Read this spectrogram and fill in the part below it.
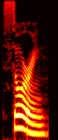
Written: soaring

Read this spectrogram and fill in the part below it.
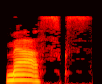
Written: masks

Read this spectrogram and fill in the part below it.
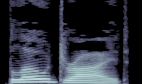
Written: blow-dried

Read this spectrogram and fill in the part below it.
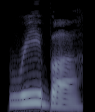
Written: ryba

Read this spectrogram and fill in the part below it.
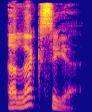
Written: alexia

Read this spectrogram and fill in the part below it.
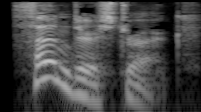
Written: thunderstruck

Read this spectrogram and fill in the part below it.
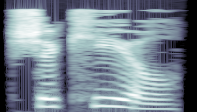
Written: shaquille

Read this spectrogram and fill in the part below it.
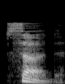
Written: sudd

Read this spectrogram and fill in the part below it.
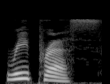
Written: re-press

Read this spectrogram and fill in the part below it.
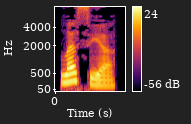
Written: lesya

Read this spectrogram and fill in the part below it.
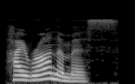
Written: hieronymus

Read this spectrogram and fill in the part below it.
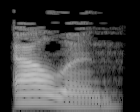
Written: allan

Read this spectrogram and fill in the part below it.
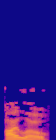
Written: ilo

